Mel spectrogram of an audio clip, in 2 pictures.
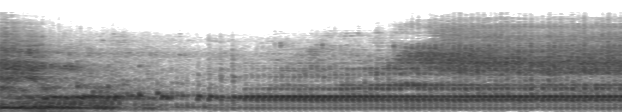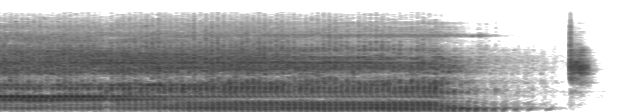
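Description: Small motorcycle engine revving at the start, dropping back about a second in, then running steadily while its stator powers a water electrolysis cell. The engine sound dies away near the end, followed by a single short click.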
